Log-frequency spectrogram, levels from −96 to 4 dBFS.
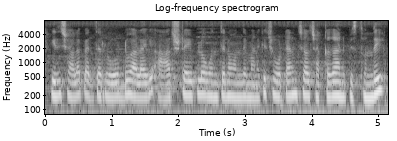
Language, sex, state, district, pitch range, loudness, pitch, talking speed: Telugu, female, Andhra Pradesh, Visakhapatnam, 190-205 Hz, -17 LUFS, 195 Hz, 185 wpm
